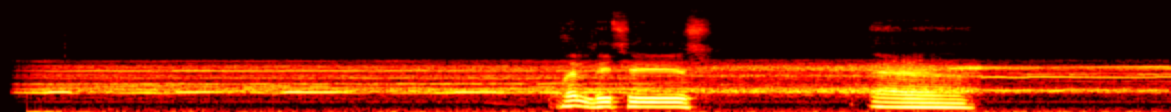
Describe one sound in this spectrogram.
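Static hisses steadily from a radio loudspeaker.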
